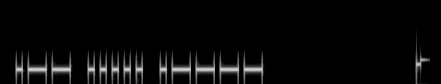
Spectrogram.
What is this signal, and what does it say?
Morse code, heard as a keyed tone, about 20 wpm, 700 Hz. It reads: W51
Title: Three Challenging Letter-Number Combinations 20wpm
